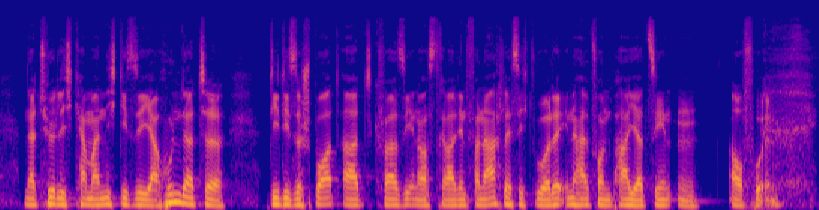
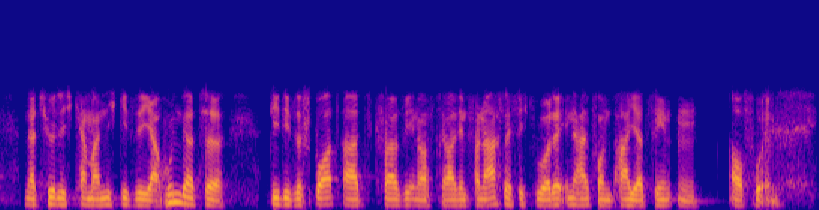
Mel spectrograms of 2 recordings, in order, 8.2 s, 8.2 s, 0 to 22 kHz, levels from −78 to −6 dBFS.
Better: first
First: none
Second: phone-call audio; nothing above 3.5 kHz

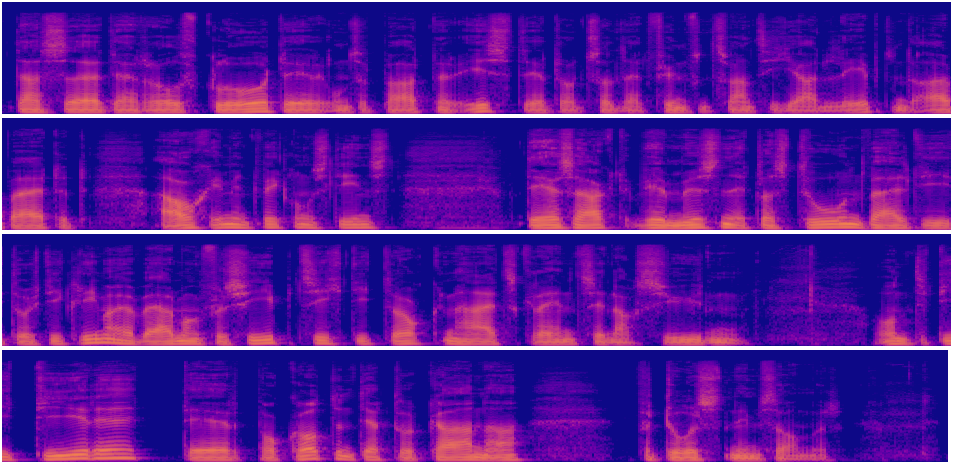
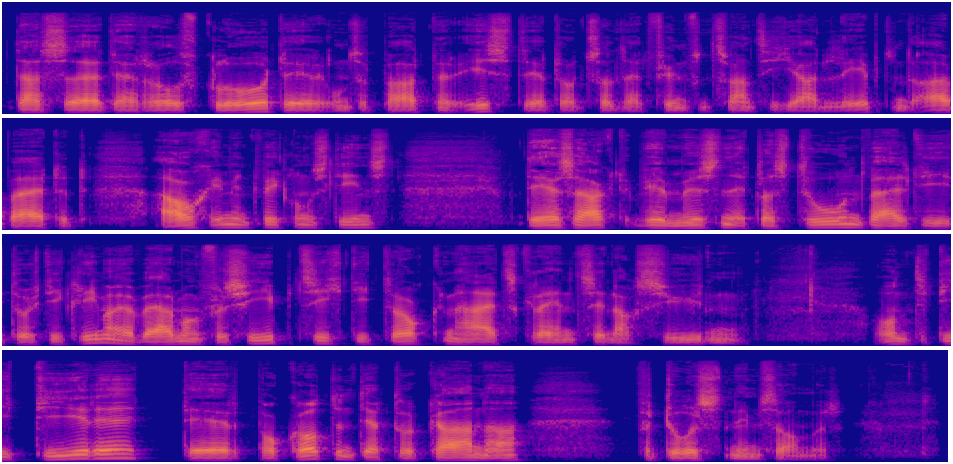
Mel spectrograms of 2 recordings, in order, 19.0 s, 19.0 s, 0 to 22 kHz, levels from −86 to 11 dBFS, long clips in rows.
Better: first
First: none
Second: thin; somewhat; fading below 450 Hz

